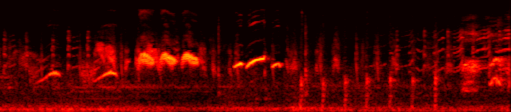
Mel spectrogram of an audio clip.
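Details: Chinese hwamei in tail-dance display: scattered slurred whistles, then a cluster of loud clear notes and a rising whistled phrase, followed by quieter clicks and fragments, with a low hum beneath.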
